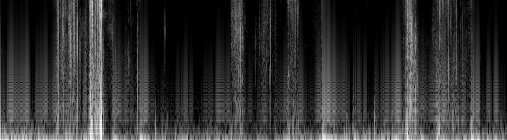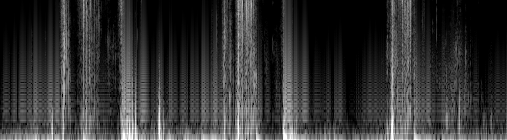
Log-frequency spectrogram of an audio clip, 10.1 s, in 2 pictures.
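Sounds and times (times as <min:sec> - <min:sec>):
faint low rumble: 0:00.0 - 0:10.1
ear cleaning with rhinestone and clay removal scrapes: 0:00.5 - 0:01.5, 0:02.2 - 0:03.3, 0:04.0 - 0:04.8, 0:05.6 - 0:06.5, 0:07.2 - 0:08.0, 0:08.9 - 0:09.9.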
